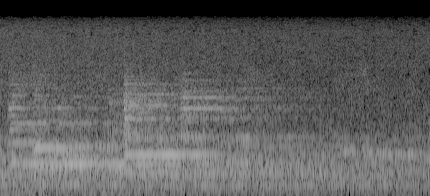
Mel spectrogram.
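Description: Bell-like chimes from a film soundtrack: two struck tones, the first right at the start and the second about a second later, ringing and slowly fading over a steady hiss.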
